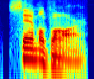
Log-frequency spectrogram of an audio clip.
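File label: "samovar", American English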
